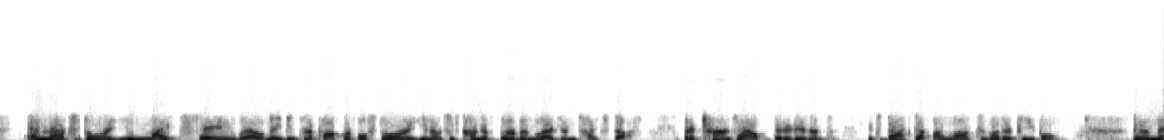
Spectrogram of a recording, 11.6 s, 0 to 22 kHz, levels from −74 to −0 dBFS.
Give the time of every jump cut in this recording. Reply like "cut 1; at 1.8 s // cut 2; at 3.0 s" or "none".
none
